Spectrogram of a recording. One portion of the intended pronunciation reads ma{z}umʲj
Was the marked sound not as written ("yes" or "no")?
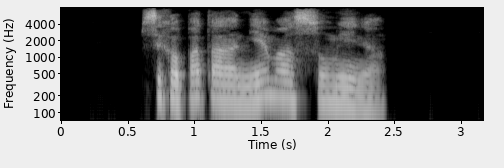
yes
